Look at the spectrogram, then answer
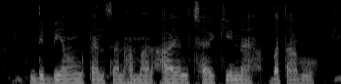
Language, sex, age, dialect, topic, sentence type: Maithili, male, 25-30, Angika, banking, question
